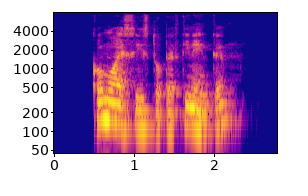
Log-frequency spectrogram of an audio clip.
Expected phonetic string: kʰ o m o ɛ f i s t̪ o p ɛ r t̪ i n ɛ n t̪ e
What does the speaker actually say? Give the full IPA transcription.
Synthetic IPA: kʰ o m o ɛ s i s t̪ o p e r t̪ i n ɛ n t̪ e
